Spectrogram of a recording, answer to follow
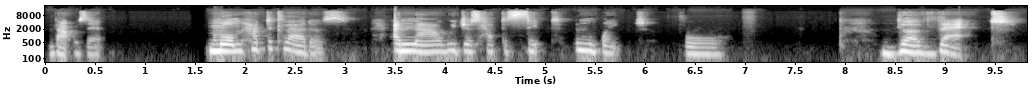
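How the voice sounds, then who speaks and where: A woman voicing a prim, dramatic, easily offended pet cat who narrates a children's story in an expressive, haughty manner. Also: mid-range voice, drawn-out words, long pauses, breathy edge, full character voice, low-quality recording. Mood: put out.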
